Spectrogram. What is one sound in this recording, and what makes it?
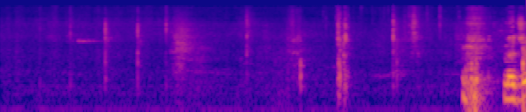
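Cards shuffle and tap softly close by.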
